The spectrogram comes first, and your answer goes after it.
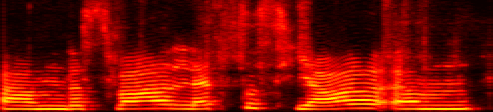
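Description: A woman's voice: high-pitched, flat delivery, very slow, fairly bright tone, a little hiss or hum. A woman in her twenties, a medical student and podcast guest, speaking thoughtfully with many fillers. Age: 20s. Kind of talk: casual interview.

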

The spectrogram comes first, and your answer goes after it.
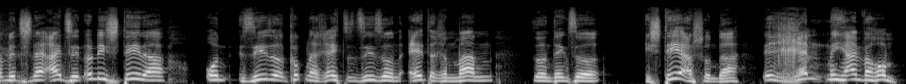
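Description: Animated slangy man, dry mic. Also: high voice, dry recording. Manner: animated, slangy, acts out dialogue. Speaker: podcast co-host. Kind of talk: casual chat, storytelling.

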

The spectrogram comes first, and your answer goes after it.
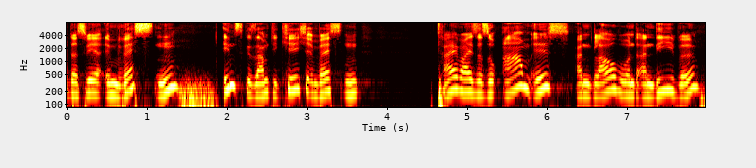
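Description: A man preaching a sermon in a conversational way, speeding up and slowing down for emphasis. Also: a little mellow. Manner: conversational preaching, shifting pace and pitch for emphasis. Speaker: pastor.

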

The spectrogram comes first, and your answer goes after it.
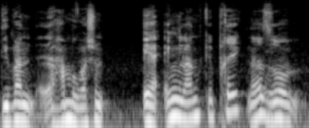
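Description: A man's voice: a little high, brisk. Middle-aged rapper guy from stuttgart area, chatty casual podcast talk, faint hiss in the back. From Stuttgart area, Germany. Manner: loose and chatty, leans on "you know" tags. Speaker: rapper guest.

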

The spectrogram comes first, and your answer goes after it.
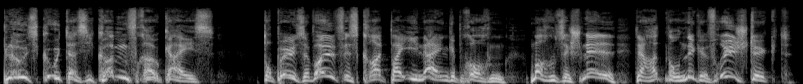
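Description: A man's voice: high-pitched, wildly swooping pitch, measured pace, a bit bright, breathy edge, no echo, clean studio sound, pitched above the performer's own voice, heavily acted. A man voicing a cunning male fox in a comic storybook tale, talking in a wheedling, persuasive way. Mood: urgent. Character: sly cunning male fox, smooth talker.

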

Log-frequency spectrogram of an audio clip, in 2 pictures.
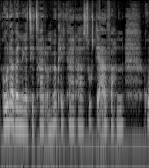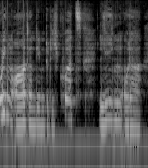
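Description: A woman's voice: lowish voice, fairly quick, husky, recorded from a distance. A woman hosting a podcast, giving an encouraging self-help monologue straight to the listener, emphatically rephrasing her key points. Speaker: podcast host.

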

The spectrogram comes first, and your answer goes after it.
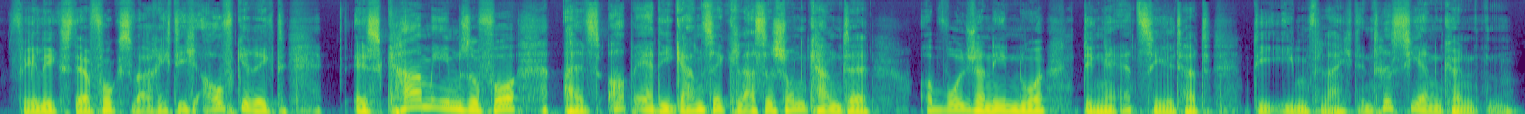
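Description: Husky-voiced man reading a children's story. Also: unhurried, no echo, clean studio sound. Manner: gentle, expressive storytelling with playful pitch swings.

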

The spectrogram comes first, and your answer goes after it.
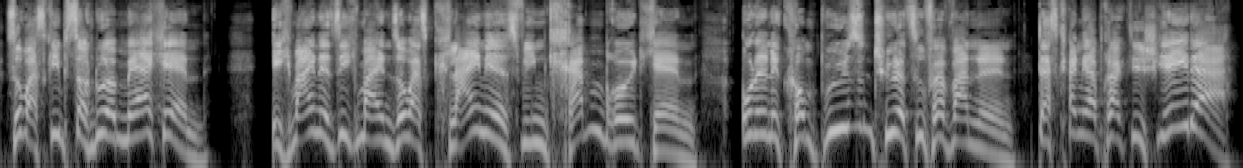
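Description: A man voicing a cheeky, smug talking dog who flatters and taunts in a comic fairy-tale reading. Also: normal speed, no echo, studio quality, exaggerated voice. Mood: cheeky taunting. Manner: high squeaky falsetto, taunting and wheedling.

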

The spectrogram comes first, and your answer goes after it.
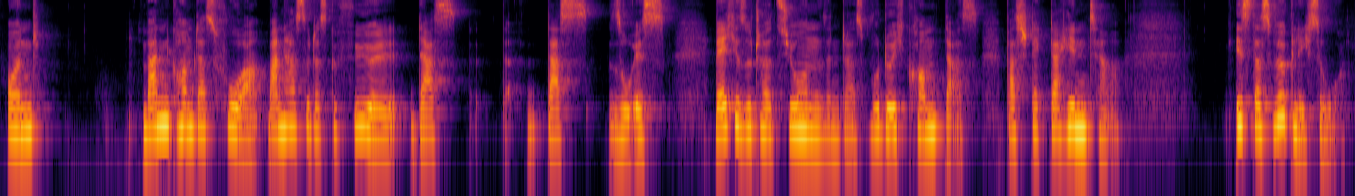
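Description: Lively woman coaching on a podcast. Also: on the high side, slow pace. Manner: lively, acts out inner voices and asks many rhetorical questions. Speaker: podcast host and life coach. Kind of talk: motivational podcast monologue.

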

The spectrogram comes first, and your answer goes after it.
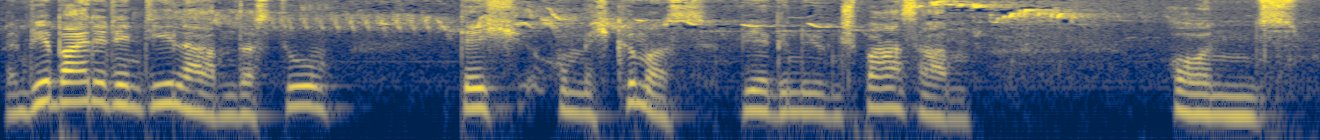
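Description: Man putting on a pushy, slangy inner-voice buddy; slightly high, soft tone. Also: measured pace, a little hiss or hum, lightly acted. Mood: bargaining. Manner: demanding, slangy, coaxing.

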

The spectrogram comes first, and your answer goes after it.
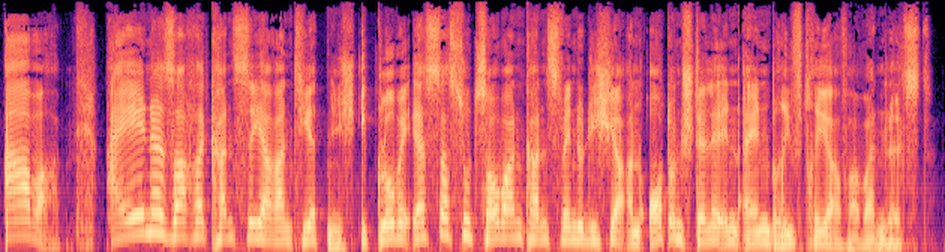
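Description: A man voicing a cheeky, boastful male talking dog who teases and goads in a raised, lively voice. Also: high-pitched, moderate pace, no echo, studio quality, pitched above the performer's own voice. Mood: goading. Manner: cocky, teasing, mocking laughter.

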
